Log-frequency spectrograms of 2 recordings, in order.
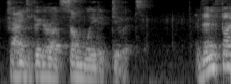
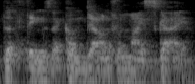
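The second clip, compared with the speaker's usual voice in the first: a lightly voiced old king, muttering low and soft; mild muttering old king; grumbling king; 3 semitones lower, 3 dB quieter than usual. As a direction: sputter it under your breath like a grumpy old king. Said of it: "muttering and sputtering".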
